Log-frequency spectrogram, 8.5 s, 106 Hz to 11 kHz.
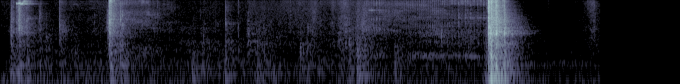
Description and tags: DOOR OPEN CLOSE METAL-003
Door Open Close
Close, Door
